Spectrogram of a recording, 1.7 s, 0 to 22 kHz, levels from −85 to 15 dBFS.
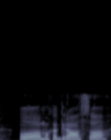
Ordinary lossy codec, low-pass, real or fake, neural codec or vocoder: MP3, 32 kbps; 7.2 kHz; real; none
